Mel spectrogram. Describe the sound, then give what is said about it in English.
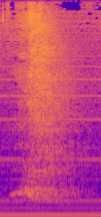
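A single short sneeze, a quick breathy burst of hissing noise that swells and fades within about half a second, fairly soft, with no talking. “Gesundheit”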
